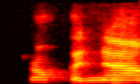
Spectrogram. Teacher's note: Ra dibaca tebal. Qaf dilantunkan. Hukumnya ialah qalqalah sughra.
